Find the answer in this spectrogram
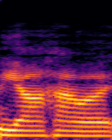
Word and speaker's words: Yahowah: and then enjoy being sexual thereafter moreover even yahwah is displaying a sense of humor after Sarah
